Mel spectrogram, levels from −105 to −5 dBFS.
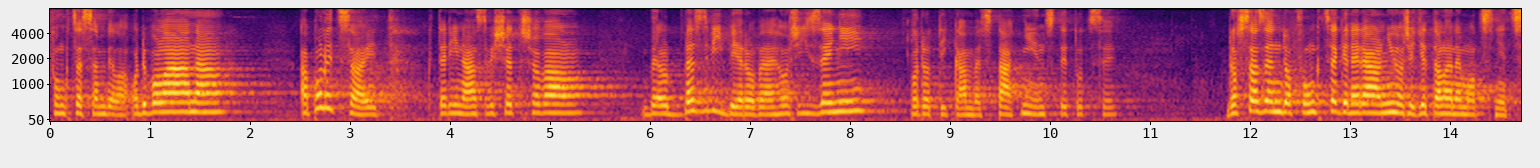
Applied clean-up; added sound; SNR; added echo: none; none; none; none.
